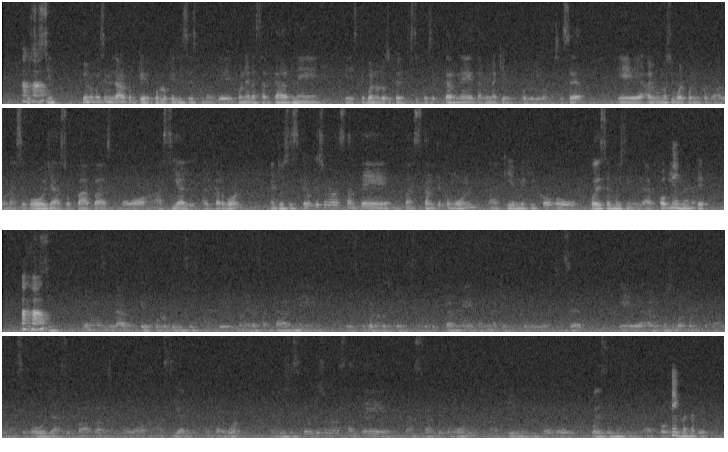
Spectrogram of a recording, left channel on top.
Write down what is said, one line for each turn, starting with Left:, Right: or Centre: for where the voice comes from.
Right: Ajá,
Left: Entonces, siento, suena muy similar porque por lo que dices, como el de poner a asar carne, este, bueno, los diferentes tipos de carne, también aquí en México lo llegamos a hacer. Eh, algunos igual ponen como algunas cebollas o papas, como así al, al carbón. Entonces, creo que suena bastante, bastante común aquí en México o puede ser muy similar. Obviamente
Right: sí, correcto.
